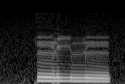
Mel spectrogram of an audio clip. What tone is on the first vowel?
low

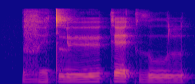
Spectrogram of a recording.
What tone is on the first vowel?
low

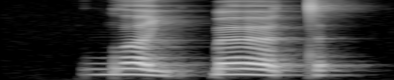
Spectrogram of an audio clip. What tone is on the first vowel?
falling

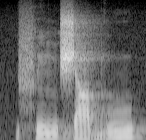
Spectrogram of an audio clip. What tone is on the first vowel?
low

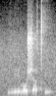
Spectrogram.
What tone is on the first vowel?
low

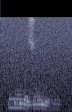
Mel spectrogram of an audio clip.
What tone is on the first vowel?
high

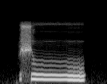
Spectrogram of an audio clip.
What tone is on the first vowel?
low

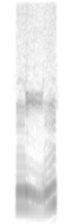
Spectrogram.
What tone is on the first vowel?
low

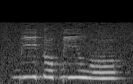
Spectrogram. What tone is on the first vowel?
high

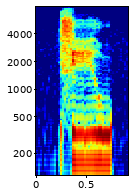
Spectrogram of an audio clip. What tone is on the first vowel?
high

